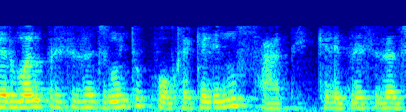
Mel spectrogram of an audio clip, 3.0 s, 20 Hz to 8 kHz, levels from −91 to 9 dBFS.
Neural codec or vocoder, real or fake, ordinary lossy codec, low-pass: none; real; AAC, 16 kbps; 7.2 kHz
